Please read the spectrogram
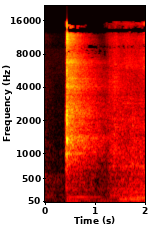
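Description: A sharp clack about half a second in as a metal-framed sliding glass balcony door is worked by hand, dying away into a steady rush of noise.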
